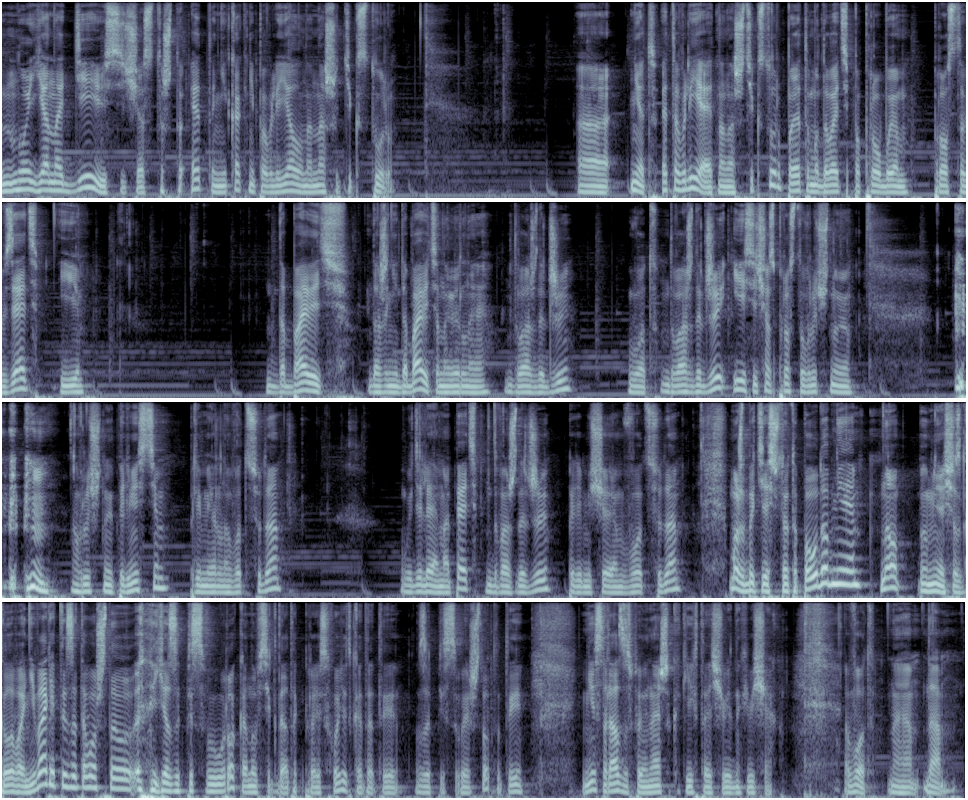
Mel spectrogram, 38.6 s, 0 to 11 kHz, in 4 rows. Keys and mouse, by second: 1.7 z, 4.7 s, 6.6 ctrl+z, 7.2 z, 7.8 2, 8.2 click, 10.3 z, 10.9 ctrl+r, 11.9 g, 12.9 ctrl+z, 13.4 2, 13.7 click, 14.1 alt+shift+click, 14.5 g, 16.8 z, 17.3 shift+middle click, 17.8 g, 22.0 2, 22.4 click, 23.3 shift+click, 23.9 g, 28.5 2, 28.7 click, 29.6 shift+click, 31.5 1, 32.3 z, 33.4 click, 34.7 z, 36.1 shift+click.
